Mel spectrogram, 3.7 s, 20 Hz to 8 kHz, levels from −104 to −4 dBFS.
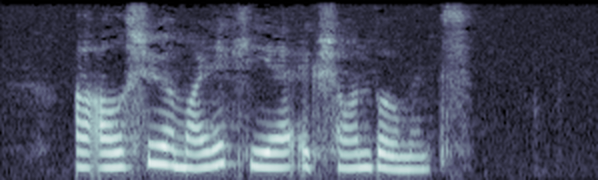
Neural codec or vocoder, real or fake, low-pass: none; real; 7.2 kHz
